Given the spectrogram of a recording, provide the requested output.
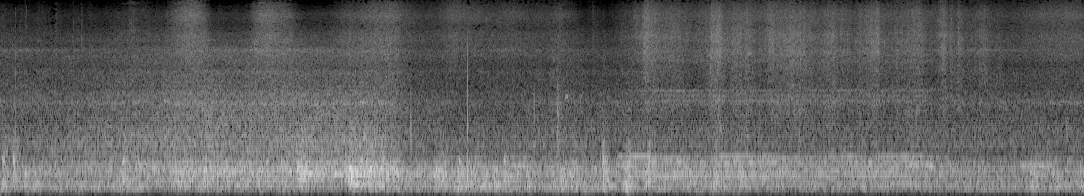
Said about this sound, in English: Approaching Coatbridge Sunnyside. Please mind the gap when alighting from this train.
